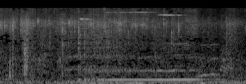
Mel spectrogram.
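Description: Hand-lever water pump being worked, with metallic clinks from the handle and water splashing from the spout onto the ground. A steady low tone sounds through the second half.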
